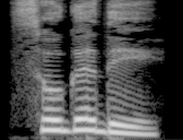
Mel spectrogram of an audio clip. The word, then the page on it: ಸೊಗದೆ: sogade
